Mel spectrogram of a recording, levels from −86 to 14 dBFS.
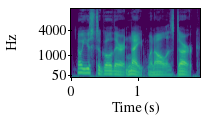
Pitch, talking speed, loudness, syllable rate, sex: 105 Hz, 340 wpm, -19 LUFS, 7.4 syllables/s, male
